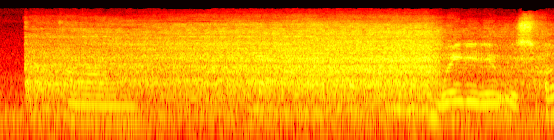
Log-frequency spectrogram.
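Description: A steady hiss from a played-back recording starts abruptly just after the start and holds evenly. Near the end a man's voice on the recording begins to speak.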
